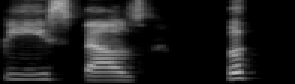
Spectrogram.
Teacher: My voice is on and you can hear it has a different quality to it.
